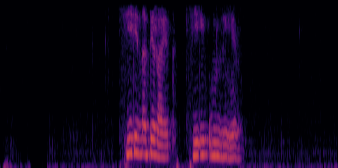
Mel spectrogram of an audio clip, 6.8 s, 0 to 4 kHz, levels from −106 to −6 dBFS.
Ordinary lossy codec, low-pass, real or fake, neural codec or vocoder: MP3, 24 kbps; 3.6 kHz; fake; codec, 16 kHz, 4.8 kbps, FACodec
